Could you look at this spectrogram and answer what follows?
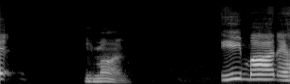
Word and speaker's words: Iman: Iman.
